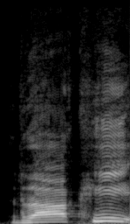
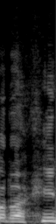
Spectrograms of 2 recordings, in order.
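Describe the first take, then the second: First: राखी with a long first रा; long aa in raakhi. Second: रखी said with a short first a; the mistaken रखी; short a, wrong. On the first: Teacher modelling the long aa in राखी. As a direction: say राखी, not रखी. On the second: Teacher showing the wrong short रखी. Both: Shown as a demonstration. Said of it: "आपको रखी नहीं पढ़ना".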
